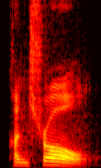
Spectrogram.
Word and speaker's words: control: They can be a noun or a verb, but the stress is on the second syllable. For example, the first one, control.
